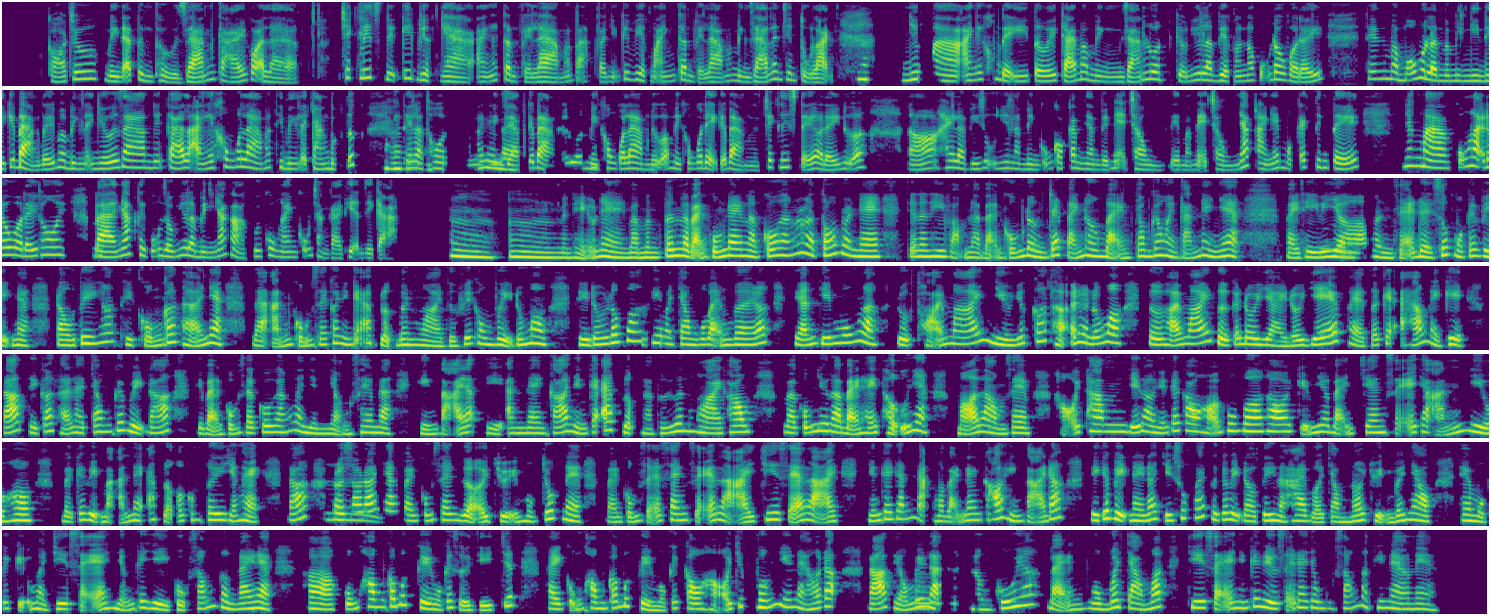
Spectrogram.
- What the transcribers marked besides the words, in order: tapping; in English: "checklist"; other background noise; in English: "checklist"; background speech
- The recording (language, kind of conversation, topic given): Vietnamese, advice, Làm sao để chấm dứt những cuộc cãi vã lặp lại về việc nhà và phân chia trách nhiệm?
